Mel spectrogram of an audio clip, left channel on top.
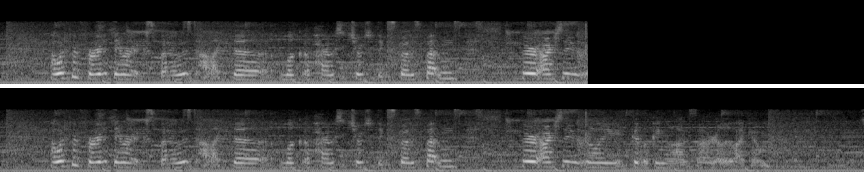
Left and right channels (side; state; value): left; drops out; at 5.9 s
